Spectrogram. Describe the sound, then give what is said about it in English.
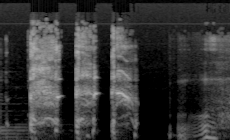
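Three harsh, wet coughs in quick succession, loud, followed by a rougher hacking, throat-clearing sound as a person with a nasty cold keeps coughing at night. “when a nasty cold keeps you up all night.”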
